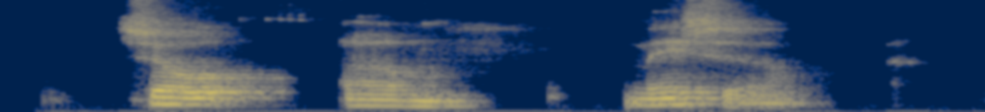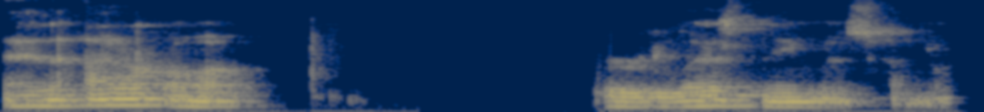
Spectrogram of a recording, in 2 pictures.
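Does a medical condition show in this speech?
Yes: aphasia after stroke; severe stroke during procedure, paralysis, unable to speak, Murrah Silverman, aphasia center, Moss Rehab, voice lessons; around a decade after stroke, speaks again, says okay now, CrossFit at Rhapsody speeding speech; initially no speech, soft voice, lacked breath and volume, practiced vanilla milkshake, speech slow but speeding.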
